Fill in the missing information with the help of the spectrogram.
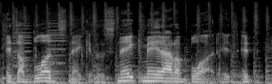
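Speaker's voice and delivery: ordinary talk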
